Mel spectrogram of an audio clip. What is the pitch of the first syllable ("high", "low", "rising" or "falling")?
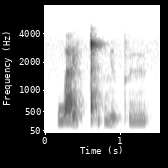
falling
